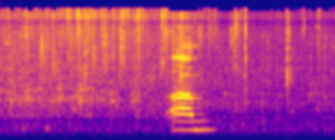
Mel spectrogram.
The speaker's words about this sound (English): fucking hell! Raining!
